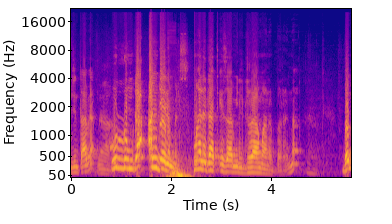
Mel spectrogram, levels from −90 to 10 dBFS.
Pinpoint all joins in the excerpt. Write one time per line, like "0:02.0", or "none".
0:02.5

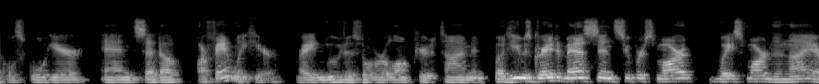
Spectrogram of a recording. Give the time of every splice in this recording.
none

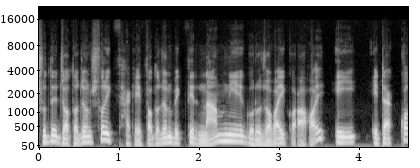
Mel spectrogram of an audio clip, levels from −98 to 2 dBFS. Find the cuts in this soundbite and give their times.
none

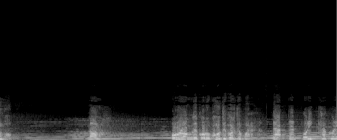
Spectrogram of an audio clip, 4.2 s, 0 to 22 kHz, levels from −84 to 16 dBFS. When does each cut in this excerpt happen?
0:03.2

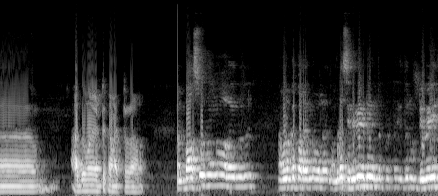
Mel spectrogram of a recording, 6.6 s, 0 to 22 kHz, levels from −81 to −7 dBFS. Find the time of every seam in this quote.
0:02.7

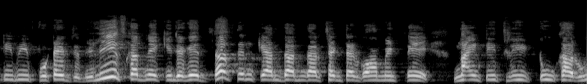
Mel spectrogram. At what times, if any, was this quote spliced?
none

